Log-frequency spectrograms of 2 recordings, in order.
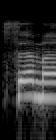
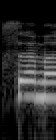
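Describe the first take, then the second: No difference in how they are said.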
